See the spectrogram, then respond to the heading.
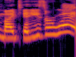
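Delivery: puzzled, rising, questioning tone. Retelling echoing another person's words back: retelling a questioning tone. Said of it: "in, like, a questioning tone".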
